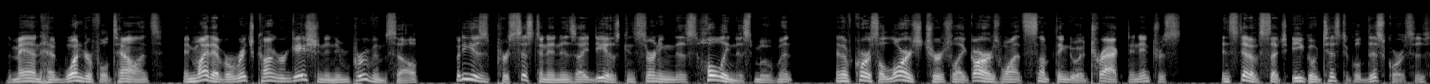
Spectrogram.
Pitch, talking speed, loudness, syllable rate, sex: 125 Hz, 185 wpm, -21 LUFS, 5.9 syllables/s, male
